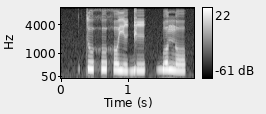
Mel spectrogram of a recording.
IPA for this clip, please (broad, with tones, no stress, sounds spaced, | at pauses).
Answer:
t u˧ h u˧ h o˧ j i˨ ɡ i˧ | ɡ͡b o˦ n o˧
